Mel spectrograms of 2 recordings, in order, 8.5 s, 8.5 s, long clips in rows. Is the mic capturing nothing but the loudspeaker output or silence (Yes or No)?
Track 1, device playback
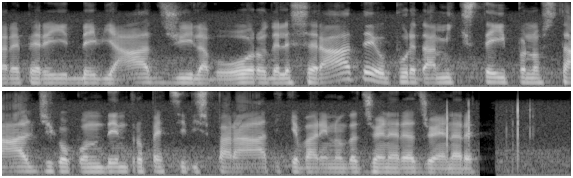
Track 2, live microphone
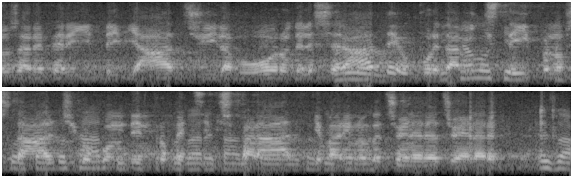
No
